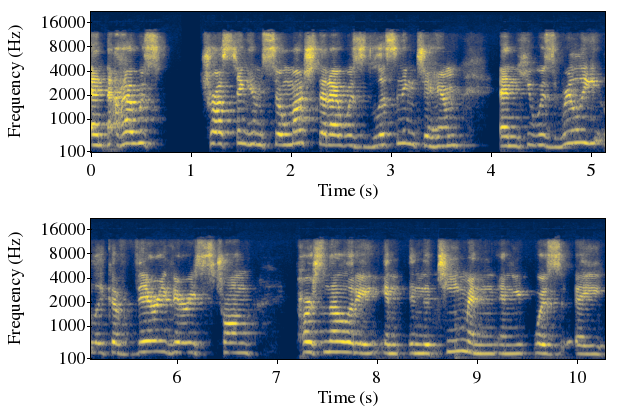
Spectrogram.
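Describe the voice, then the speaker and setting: Woman with a high pitch, fairly even intonation, and a moderate pace. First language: French. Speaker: film director and actress. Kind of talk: interview. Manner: halting.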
